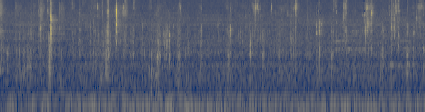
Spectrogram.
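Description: Close-up eating sounds of a person biting and chewing soft raw lobster meat, with many short wet clicks and smacks of the mouth, over a low steady hum.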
